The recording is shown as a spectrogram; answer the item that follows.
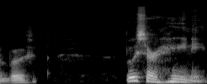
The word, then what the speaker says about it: Boussarhhane: That's when we come back right here with our very special guest, the psychic diva herself, Erica Bruce Buser-Haynie. There, I finally said it right.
